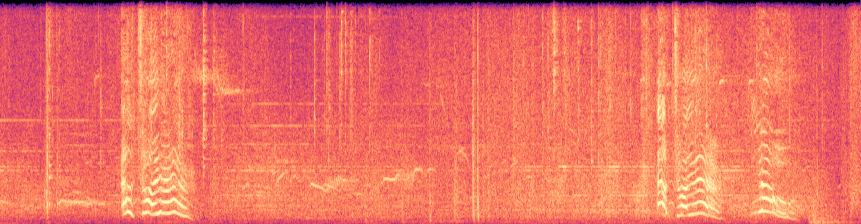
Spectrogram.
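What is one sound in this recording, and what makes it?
A woman cries out in alarm.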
